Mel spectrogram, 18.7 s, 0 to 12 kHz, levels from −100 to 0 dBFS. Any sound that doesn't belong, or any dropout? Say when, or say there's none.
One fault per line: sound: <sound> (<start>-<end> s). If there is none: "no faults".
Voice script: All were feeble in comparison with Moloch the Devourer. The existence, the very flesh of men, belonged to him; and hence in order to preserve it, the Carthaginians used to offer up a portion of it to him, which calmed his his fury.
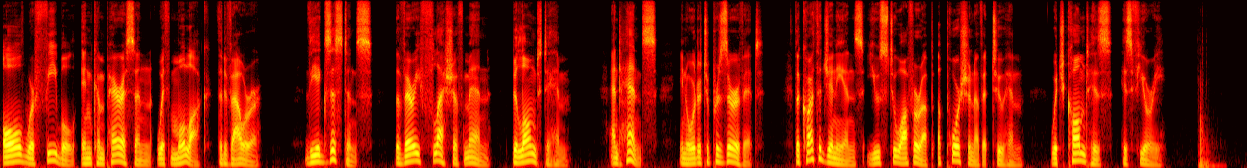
sound: thud (18.0-18.4 s)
